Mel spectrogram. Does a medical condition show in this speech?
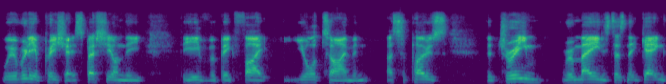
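No.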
